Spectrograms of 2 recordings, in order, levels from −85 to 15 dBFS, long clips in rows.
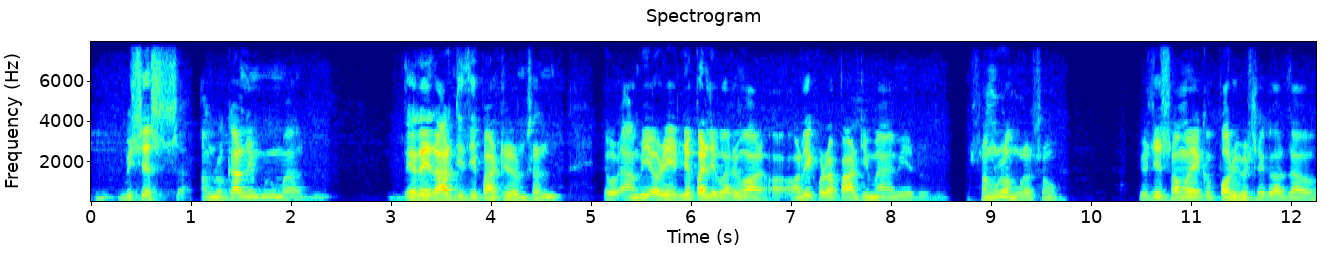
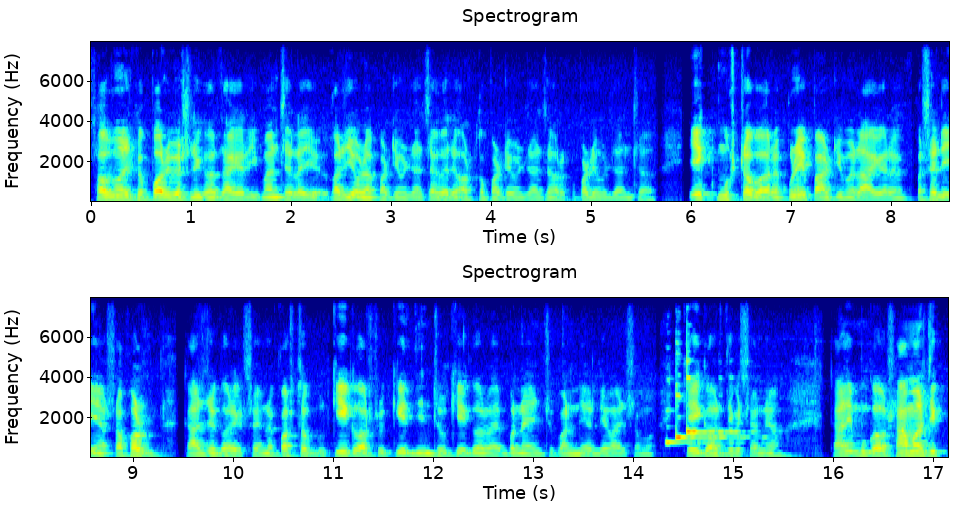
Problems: constant background noise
